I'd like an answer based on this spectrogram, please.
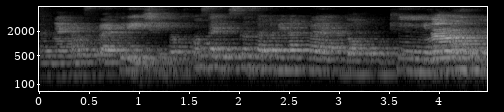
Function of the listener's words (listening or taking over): taking over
